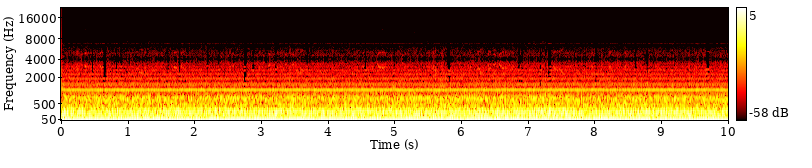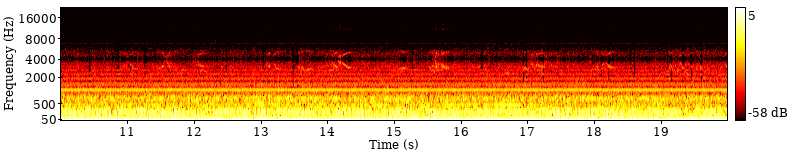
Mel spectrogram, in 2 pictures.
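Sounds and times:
thin electrical tone: 0.0s - 20.0s
faint high bird chirps: 6.3s - 7.5s, 10.8s - 12.3s, 13.0s - 18.4s, 19.0s - 20.0s.

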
